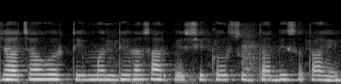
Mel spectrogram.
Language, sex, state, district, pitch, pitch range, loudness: Marathi, female, Maharashtra, Solapur, 220 Hz, 215-225 Hz, -19 LUFS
